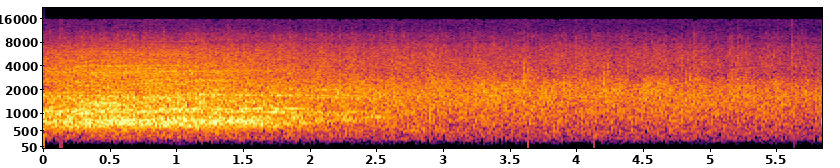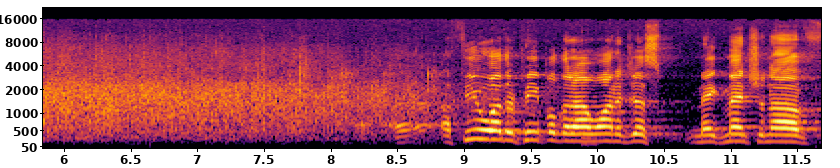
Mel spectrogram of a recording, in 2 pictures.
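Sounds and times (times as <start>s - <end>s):
crowd applauding at an event in the Republic of Korea: 0.0s - 9.0s
speech: 8.8s - 11.6s.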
